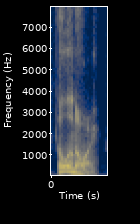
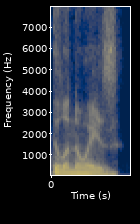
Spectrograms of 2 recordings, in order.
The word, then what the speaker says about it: Illinois: Next state on the list, Illinois. Or Illinois, for those that are wanting to pronounce the S.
